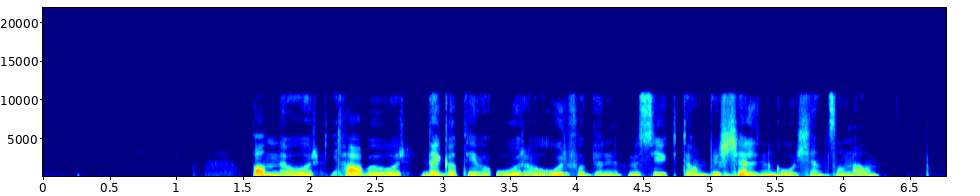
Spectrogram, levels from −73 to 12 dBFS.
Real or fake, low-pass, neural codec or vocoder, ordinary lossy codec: fake; 10.8 kHz; codec, 24 kHz, 3 kbps, HILCodec; none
